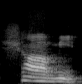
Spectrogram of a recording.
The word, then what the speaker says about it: স্বামী: ঠিক সেভাবে দেখো, স্বামী শয় ব, এখানে বয়ের কোনো উচ্চারণ হয়নি।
